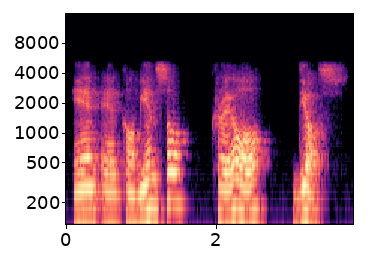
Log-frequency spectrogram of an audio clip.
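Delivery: very slow, with gaps between phrases; slow careful translation. Shown as a demonstration. Teacher translating the Hebrew verse for students, very slow and deliberate. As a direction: render it slowly, piece by piece.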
